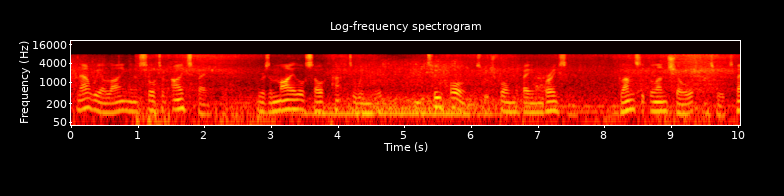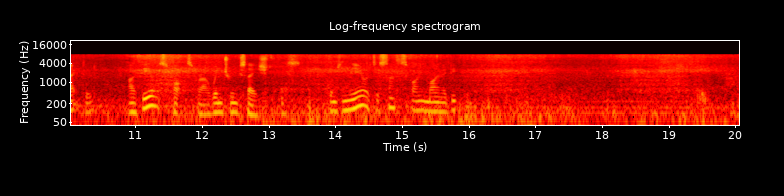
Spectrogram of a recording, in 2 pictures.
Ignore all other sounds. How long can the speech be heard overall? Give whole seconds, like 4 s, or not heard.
15 s.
